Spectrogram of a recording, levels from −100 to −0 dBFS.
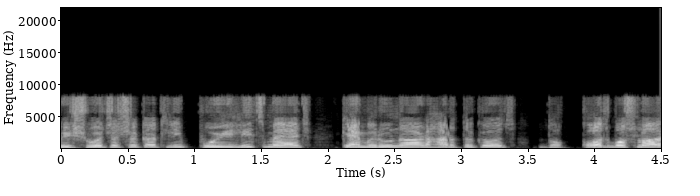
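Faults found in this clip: Grainy, rough speech throughout, nothing above 8.2 kHz; spectrogram shows a hard ceiling and noise-filled bands. Likely Opus compression in CELT mode at a starved bitrate, fitting roughly 12 kbps.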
